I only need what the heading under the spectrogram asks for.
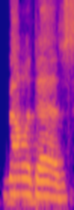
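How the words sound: The name is pronounced the English way, short vowel. "in English, it's Valadez. It's a shorty"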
